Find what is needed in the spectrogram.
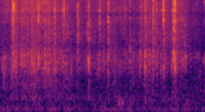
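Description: Wire whisk clicking and scraping against the inside of a cast iron Dutch oven as shredded cheddar is poured into the mixture: a run of light, irregular clicks.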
